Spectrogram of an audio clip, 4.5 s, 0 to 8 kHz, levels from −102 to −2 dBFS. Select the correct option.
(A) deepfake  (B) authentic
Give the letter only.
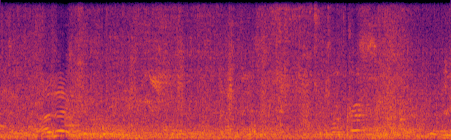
B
